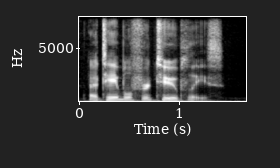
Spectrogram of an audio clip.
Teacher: Listen to the polite upward tone.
